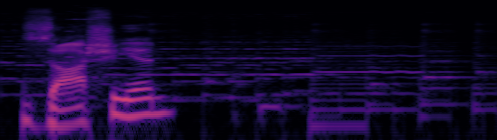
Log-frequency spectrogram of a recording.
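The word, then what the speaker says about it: Zacian: Is it Zian or Zashian? I've heard it both ways fairly evenly. I don't want to have one of those moments. Zashian. Got it.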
